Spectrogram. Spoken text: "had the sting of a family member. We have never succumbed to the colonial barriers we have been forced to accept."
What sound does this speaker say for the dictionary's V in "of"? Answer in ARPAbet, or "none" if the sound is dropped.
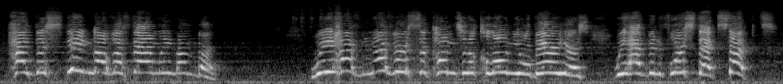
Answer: V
